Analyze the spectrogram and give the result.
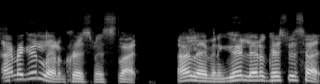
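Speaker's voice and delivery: cartoon frog puppet voice. Speaking a line on someone else's behalf, in a Kermit the Frog impression. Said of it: "I know this isn't the best Kermit accent".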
